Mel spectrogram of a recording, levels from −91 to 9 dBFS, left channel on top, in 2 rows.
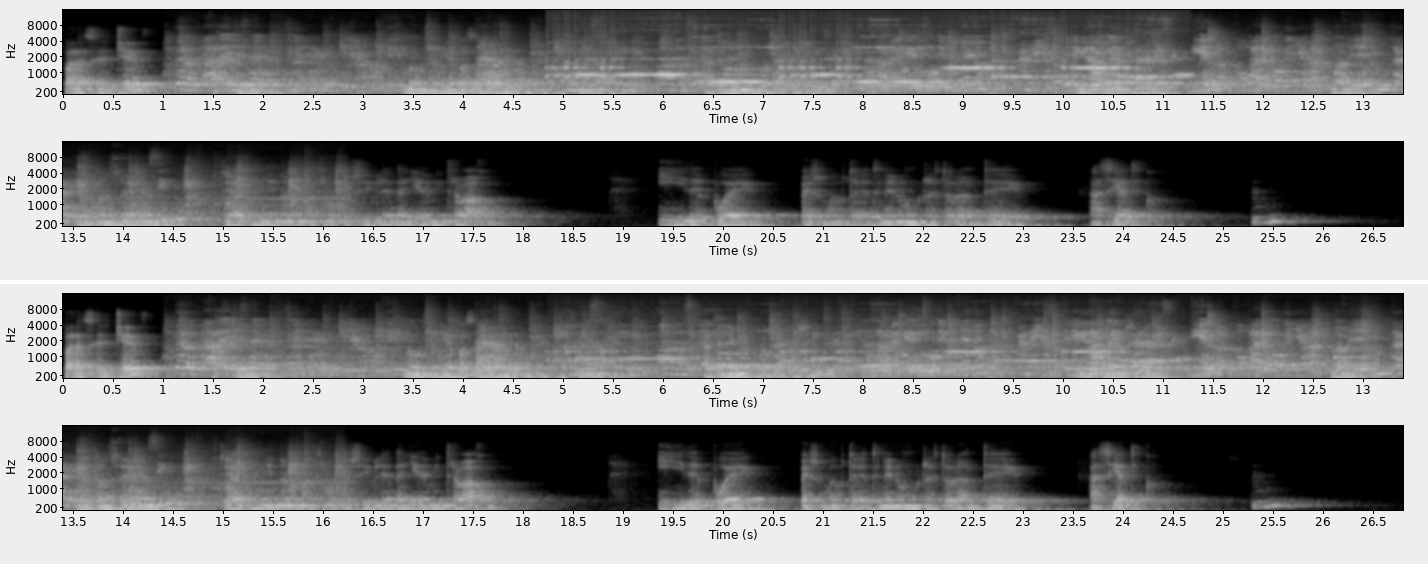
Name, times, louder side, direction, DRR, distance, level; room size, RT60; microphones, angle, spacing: voice 1, 0.0-0.8 1.5-2.1 3.4-5.5 6.4-7.7 10.1-11.0 12.6-13.0 13.5-14.5 15.0-17.8 19.3-20.3 20.8-23.0 23.7-24.1, right 1 dB, 65° right, 2 dB, 0.5 m, -20 dB
Conversation, 1.0-16.2, equal, 40° right, 0.9 m, -24 dB
sound 1, 4.8-11.3, left 8 dB, 80° left, 0.3 m, -21 dB
voice 2, 9.0-9.7 10.5-11.7 25.3-25.5, left 2 dB, 10° left, 0 dB, 0.4 m, -30 dB
4.0 x 2.5 x 2.4 m, 1.2 s
head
